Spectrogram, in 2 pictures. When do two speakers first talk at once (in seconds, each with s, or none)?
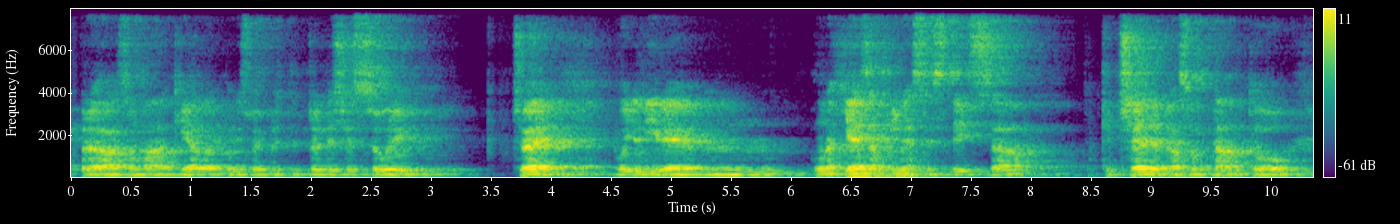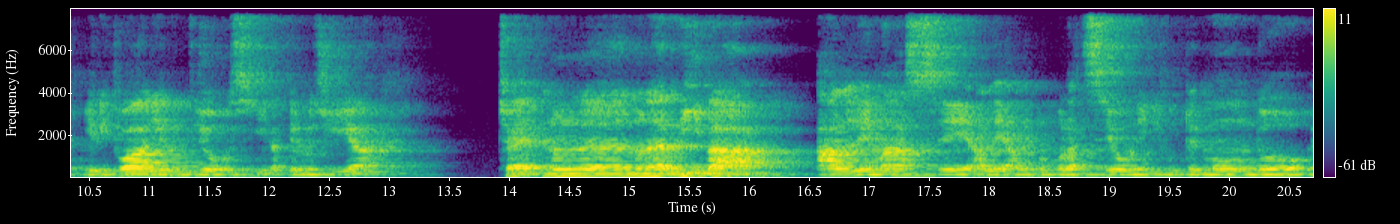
none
